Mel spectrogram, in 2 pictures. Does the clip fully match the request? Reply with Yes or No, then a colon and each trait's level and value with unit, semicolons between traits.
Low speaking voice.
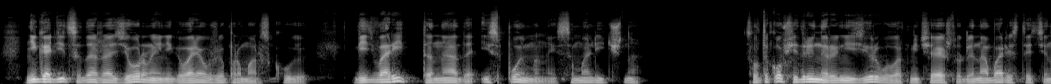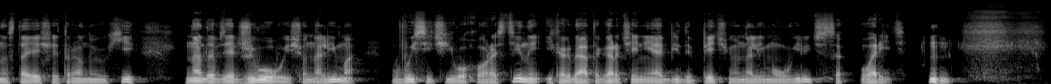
Yes: very low, 85 Hz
